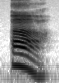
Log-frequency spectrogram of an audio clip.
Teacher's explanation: Alif stretches the fatha a sound to a long a sound with mouth wide open.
